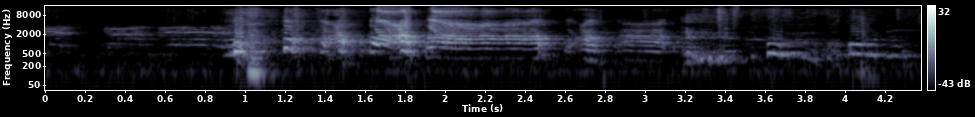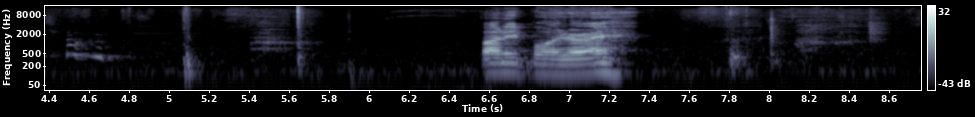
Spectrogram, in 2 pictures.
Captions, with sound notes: (Eloise ranting) (Tariq laughing) Bunny boiler, eh?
